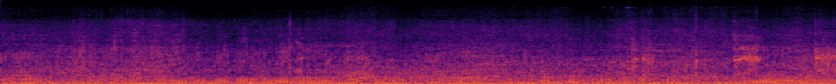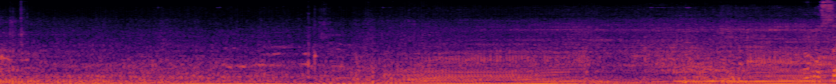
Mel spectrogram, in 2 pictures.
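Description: Motorcycle engine running under a rider's throttle, its pitch rising and falling as the bike rides through streets and a narrow alley, recorded on an on-bike camera with a steady rush of wind and road noise.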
